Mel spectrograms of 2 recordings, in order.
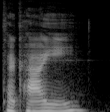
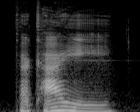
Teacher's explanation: takai is pronounced low, high, low.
